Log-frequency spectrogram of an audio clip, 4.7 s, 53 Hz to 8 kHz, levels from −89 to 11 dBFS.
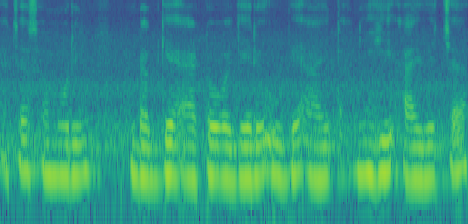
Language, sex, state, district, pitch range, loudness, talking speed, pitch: Marathi, male, Maharashtra, Chandrapur, 150-165 Hz, -13 LUFS, 130 wpm, 160 Hz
